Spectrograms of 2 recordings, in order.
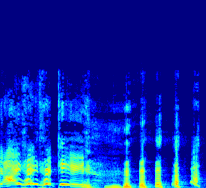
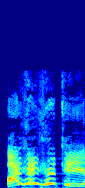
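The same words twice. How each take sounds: First: Slow, laughing through the words. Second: Much higher, louder hammed-up yell; mock announcer shout. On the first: Retold or imitated. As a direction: crack up while repeating it. Same words, repeated while laughing. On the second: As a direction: shout it like a big home run call. Mock broadcaster call continues.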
